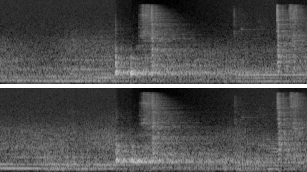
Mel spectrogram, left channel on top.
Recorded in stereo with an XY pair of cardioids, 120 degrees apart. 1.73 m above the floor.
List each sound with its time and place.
1.1 s keys jangling: 65° left, 4 m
